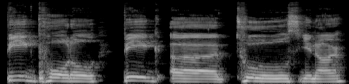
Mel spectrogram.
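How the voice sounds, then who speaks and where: A man who ran a tabletop game, recapping it in relaxed, casual podcast chat with lots of fillers and laughter. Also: mid-range voice, extremely slow. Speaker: game master.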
